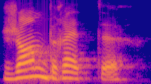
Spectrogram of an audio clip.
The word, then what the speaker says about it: Jondrette: Number two, Jondrette.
